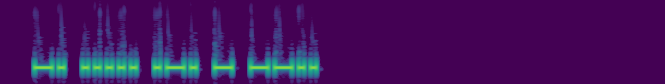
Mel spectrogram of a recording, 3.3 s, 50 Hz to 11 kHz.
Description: Morse code, heard as a keyed tone, about 38 wpm, 700 Hz. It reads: N5RTZ
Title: USA Call Signs - 5 Characters - 40wpm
